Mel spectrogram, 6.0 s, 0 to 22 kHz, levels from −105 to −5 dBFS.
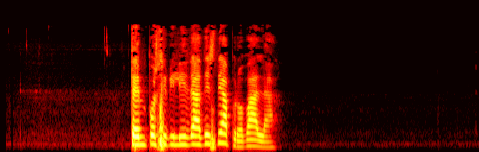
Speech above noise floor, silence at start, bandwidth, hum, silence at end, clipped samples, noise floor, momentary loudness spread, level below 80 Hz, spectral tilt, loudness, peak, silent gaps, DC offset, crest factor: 68 dB; 1.65 s; 11.5 kHz; none; 2.6 s; under 0.1%; -90 dBFS; 8 LU; -66 dBFS; -5.5 dB/octave; -22 LUFS; -4 dBFS; none; under 0.1%; 24 dB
